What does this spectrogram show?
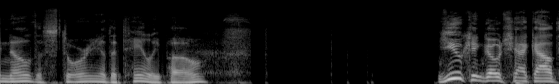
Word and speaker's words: Tailypo: So how are you pronouncing it? Tailypo. Tailypo. I get Because that. it's spelled Tailypo. Okay. Tailypo. Tailypo. Tail. Like the cat's tail.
